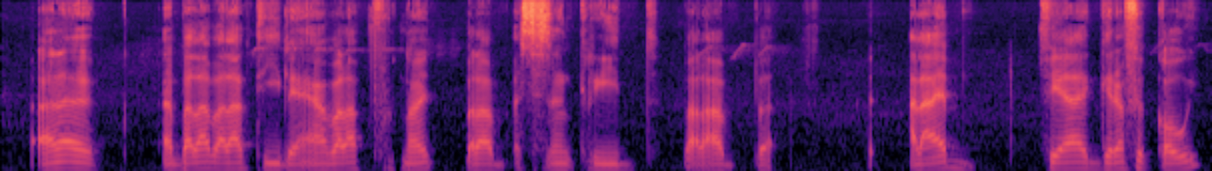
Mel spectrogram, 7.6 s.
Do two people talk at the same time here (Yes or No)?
No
